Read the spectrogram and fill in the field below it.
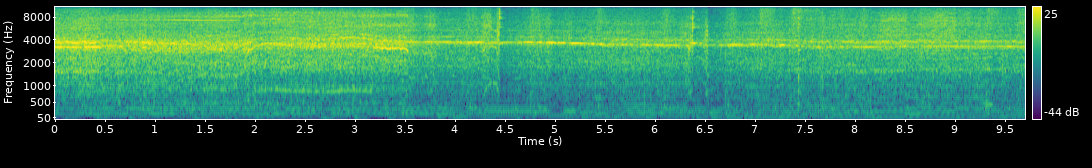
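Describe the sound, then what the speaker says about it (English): A power drill runs continuously and loudly up close, its motor pitch wavering and shifting as it bores a hole through a tabletop for a pipe. "we gotta drill our hole here, that the pipe is gonna fit right through"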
